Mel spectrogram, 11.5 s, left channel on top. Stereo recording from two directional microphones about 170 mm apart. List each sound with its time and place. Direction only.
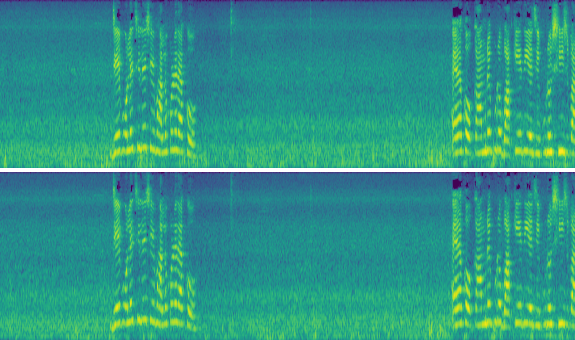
2.2 s a woman's voice: 10° left (ahead or behind)
9.0 s a woman's voice: 20° left (ahead or behind)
